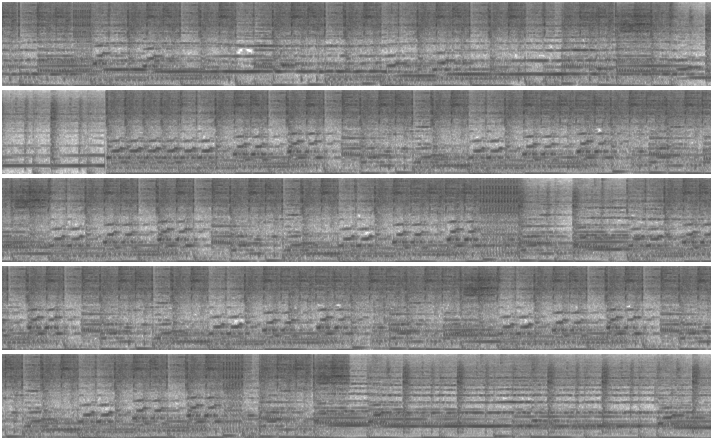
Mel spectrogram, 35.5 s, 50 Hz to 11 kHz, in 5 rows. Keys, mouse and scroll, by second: 0.1 scroll up 1, 1.1 click, 2.4 shift+click, 3.8 click, 4.9 shift+click, 6.0 shift+middle click, 6.8 scroll down 3, 7.1 scroll up 2, 7.3-7.9 scroll down 4, 7.9 scroll up 2, 8.7 scroll up 2, 9.1 scroll down 1, 10.0 middle click, 10.7 middle click, 12.9 j, 14.3 click, 15.4 shift+click, 16.6 click, 17.6 shift+click, 19.1 j, 20.1 click, 21.9 click, 23.0 shift+click, 24.1 j, 25.0 ctrl+Tab, 25.8 click, 26.6 shift+click, 27.2 shift+middle click, 28.0 shift+middle click, 30.5 i, 33.7 shift+middle click, 35.0 e.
